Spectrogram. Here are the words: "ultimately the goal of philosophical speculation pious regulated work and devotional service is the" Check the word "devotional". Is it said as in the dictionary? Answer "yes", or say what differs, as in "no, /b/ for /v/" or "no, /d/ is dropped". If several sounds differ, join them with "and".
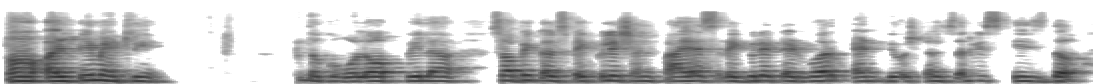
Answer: yes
